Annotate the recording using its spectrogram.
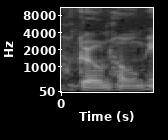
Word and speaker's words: Grown Home: Och du spelar det här spelet Grown Home. Uttalar jag det korrekt? Det känns som jag frågar en så här utländsk dignitär som kommer in. Så här, ursäkta, uttalar det där korrekt? – Ja, Grown Home heter spelet.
